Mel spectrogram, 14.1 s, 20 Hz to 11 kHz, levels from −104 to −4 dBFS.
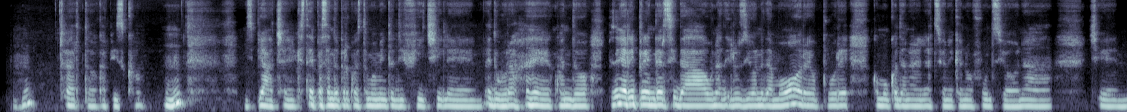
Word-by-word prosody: Mh-mh. 160 - -5 0.3
Certo, 145 -3 -4
capisco. 140 +2 -3 0.2
Mh-mh. 160 +8 +4 0.8
Mi - - -10
spiace 140 0 +1
che 135 - -7
stai 170 -2 +2
passando 155 -1 +5
per 155 +1 -3
questo 150 0 -3
momento 150 0 +1
difficile. 140 -1 -2
È 170 - -3
dura, 145 -2 +1
eh, 155 -4 +3
quando 145 -1 0 0.2
bisogna 180 +1 +5
riprendersi 170 -2 +5
da 150 -1 +1
una 150 +1 0
delusione 150 0 -1
d'amore, 155 +3 +2
oppure, 150 +2 -4 0.3
comunque 150 0 -3
da 150 - -2
una 145 0 -3
relazione 140 0 -2
che 140 +1 -6
non 140 -1 -2
funziona, 140 -1 -3 0.4
ci 140 -2 -6
150 Hz, 135 wpm, -24 LUFS, 140-155 Hz, 0.8 s, passando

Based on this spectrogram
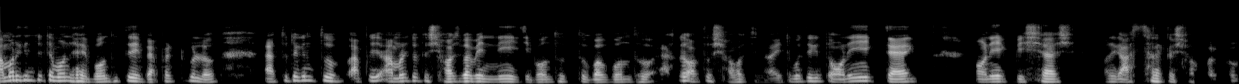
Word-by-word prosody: আমার 190 +3 +5
কিন্তু 195 -1 -2
এটা 200 - +2
মনে 170 -2 +2
হয় 135 -4 +3
বন্ধুত্বের 145 +3 +2
ব্যাপারগুলো 140 +2 -2 0.6
এতটা 185 - -4
কিন্তু 185 -2 -4 0.3
আপনি 165 - -5 0.2
আমরা 145 +2 +2
যত 165 - -7 0.2
সহজভাবে 135 +2 +4 0.2
নেই 130 0 +2
যে 120 - -9
বন্ধুত্ব 115 +2 -7
বা 115 - +6
বন্ধু 115 0 -5 0.2
আসলে - - -6
অত - - -16 0.2
সহজ - - -8
না। - - -28
এটার 130 - -19
মধ্যে 135 +3 -2
কিন্তু 145 -1 -10
অনেক 160 +7 +3 0.2
ত্যাগ, 125 +1 +8 0.7
অনেক 130 +2 +4 0.2
বিশ্বাস, 125 +1 +3 0.5
অনেক - - -7
আস্থার - - -3
একটা - - -10
সম্পর্ক। - - -19
135 Hz, 160 wpm, -24 LUFS, 125-155 Hz, 0.7 s, ত্যাগ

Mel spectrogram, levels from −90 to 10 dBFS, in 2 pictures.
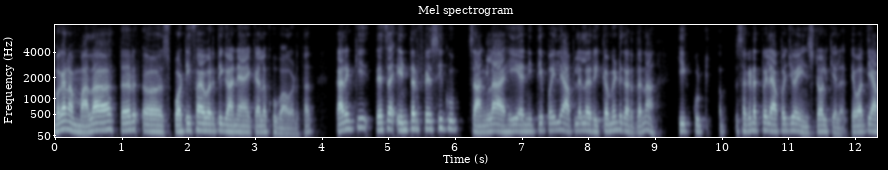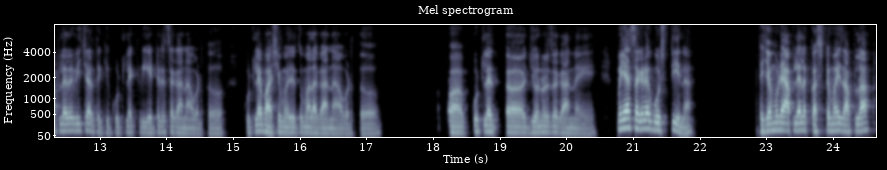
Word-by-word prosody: बघा 135 +6 +6
ना, 160 - +4
मला 125 +3 +4 0.3
तर 150 +3 +3
अ, 125 -2 +1
Spotifyवरती 140 +2 +2
गाणे 125 -2 +2
ऐकायला 115 +1 -2
खूप 110 -5 -7
आवडतात. 90 +5 -7 0.4
कारण 170 0 +4
की 200 0 -5 0.2
त्याचा 155 +4 +2
इंटरफेस 170 +2 0
ही 190 - -2
खूप 175 -1 -6 0.2
चांगला 120 +3 +1
आहे 125 +2 0
आणि 125 0 -2
ते 145 - -3
पहिले 150 +2 -3
आपल्याला 140 0 +1
रिकमेंड 135 +5 -2
करतं 115 -3 -2
ना, 155 -3 -3 0.4
की 140 -1 -3
कुठ 125 -1 -9 0.5
सगळ्यात 140 +2 0
पहिले 150 -2 +2
आपण 135 +1 +1
जेव्हा 140 -1 -1
इन्स्टॉल 115 +3 -3
केला, 95 -2 -7
तेव्हा 120 +1 +1
ती 140 - -3
आपल्याला 135 +2 +1
विचारते, 140 -4 -3
की 105 0 -14
कुठल्या 105 +2 -8
क्रिएटरचं 110 +1 -7
गाणं 100 -2 -5
आवडतं? 90 0 -10 0.3
कुठल्या 135 +1 0
भाषेमध्ये 105 -3 +1
तुम्हाला 105 -1 -1
गाणं 95 -2 -3
आवडतं. 90 0 -9 1.1
अ, 110 -2 +2 0.2
कुठल्या 125 0 0 0.3
अ, 110 -1 +1
जेनरचं 110 0 -4
गाणं 100 -2 -3
आहे. 90 +1 -13 0.4
मग - - +3
या 195 +1 +10
सगळ्या 180 -1 +6
गोष्टी 155 -1 -1
आहे 135 - +2
ना, 100 0 -5 1.0
त्याच्यामुळे 140 +4 +4
आपल्याला 145 0 +6
कस्टमाइज 140 +2 +1
आपला 130 +4 +4
125 Hz, 155 wpm, -23 LUFS, 110-145 Hz, 1.1 s, या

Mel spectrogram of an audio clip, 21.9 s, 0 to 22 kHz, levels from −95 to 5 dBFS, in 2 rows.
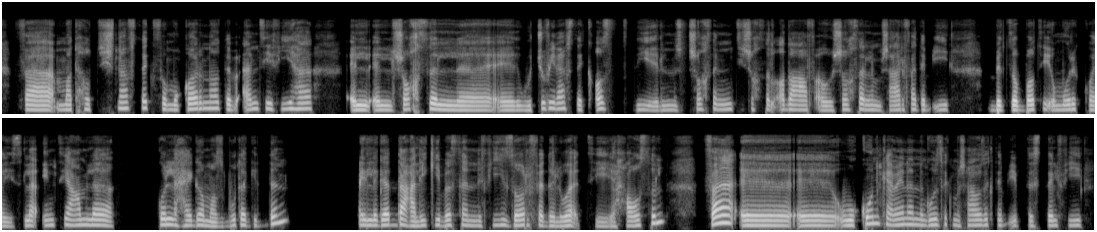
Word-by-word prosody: فما 165 0 +3
تحُطّيش 180 -1 -6
نَفْسِك 220 +1 -1
في 185 - -2
مقارنة 190 +5 +1
تبقى 175 -5 -2
أنتِ 200 +3 -2
فيها 200 +2 0 0.4
ال 160 -1 +4
الشخص 160 +4 -1
ال 165 -4 +5
آآ 150 0 +2
وتشوفي 205 +8 -2
نَفْسِك 190 -5 -3
قصدي 170 -5 -4
الشخص 160 +5 -6
إن 175 -2 -2
أنتِ 185 - -6
الشخص 185 - -10
الأضعف 170 -1 -1
أو 150 0 -1
الشخص 175 +5 -3
اللي 165 -2 +1
مش 155 -1 -6
عارفة 165 +2 -2
تبقي 170 -1 -5 0.4
بتضبّطي 165 +3 +2
أمورِك 165 +3 0
كويس. 150 -3 -4
لأ، 175 -1 +1
أنتِ 190 +2 -4
عاملة 190 -2 +2 0.4
كل 205 0 +3
حاجة 180 +2 0
مضبوطة 165 +4 -1
جدًا، 215 - -1 0.7
اللي 185 0 +3
جَد 190 +2 +3
عليكِ 175 0 +1
بس 185 +1 -2
إن 175 -2 -3
في 190 +2 -6
ظرف 180 +1 +1
دلوقتي 160 -2 -2
حاصل 185 - 0 0.4
ف - - +1
آآ، 265 +1 +9
آآ 175 -1 +5
وكون 180 +9 +2
كمان 205 -2 0
إن 200 -3 -1
جوزِك 195 +2 -3
مش 180 +1 -7
عاوزِك 185 +1 -1
تبقي 185 -2 -7
بتستلفي، 175 +2 -5
175 Hz, 155 wpm, -21 LUFS, 165-190 Hz, 0.7 s, آآ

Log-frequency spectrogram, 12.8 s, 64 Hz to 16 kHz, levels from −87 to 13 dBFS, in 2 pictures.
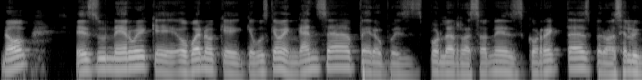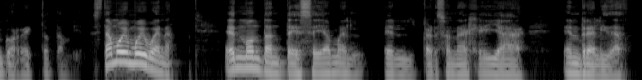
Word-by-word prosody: ¿no? 160 +6 +5 0.4
Es 130 +2 +2
un 145 0 +1
héroe 155 +3 +5
que 120 -6 -1
o 120 0 +3
bueno 140 +2 +3
que 105 -3 -2
que 105 - -5
busca 120 +6 -1
venganza 145 +6 +1
pero 110 -4 -2
pues 100 0 -10
por 115 -2 -1
las 110 -2 +2
razones 110 +2 -2
correctas 130 +6 0
pero 110 -6 -2
hace 100 +3 0
lo 120 -1 +3
incorrecto 95 -2 -11
también. 85 -5 -26
Está 185 - -1
muy, 230 +1 +8
muy 205 -1 +6
buena. 105 - +1 0.5
Edmond 155 +1 +2
Dantès 105 -3 -2
se 100 +1 -1
llama 105 0 -4
el 95 +2 -14 0.2
el 95 -2 -9
personaje 95 +1 -8
ya 90 -3 -5 0.4
en 105 -1 -3
realidad. 90 -5 -3
110 Hz, 170 wpm, -27 LUFS, 95-140 Hz, 0.5 s, muy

